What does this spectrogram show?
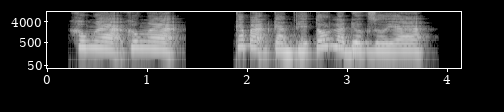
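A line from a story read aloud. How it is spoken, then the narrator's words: Smiling. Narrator (Vietnamese): Tiểu Nha mỉm cười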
